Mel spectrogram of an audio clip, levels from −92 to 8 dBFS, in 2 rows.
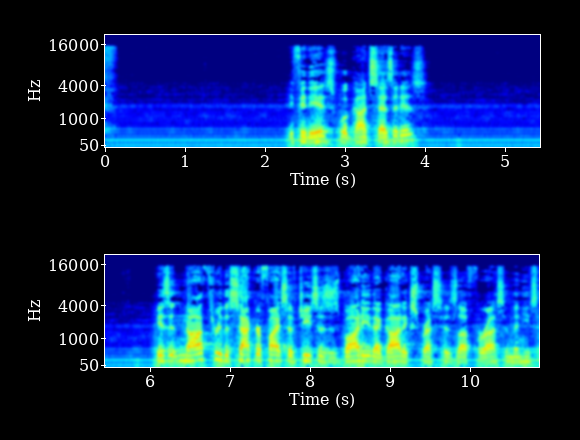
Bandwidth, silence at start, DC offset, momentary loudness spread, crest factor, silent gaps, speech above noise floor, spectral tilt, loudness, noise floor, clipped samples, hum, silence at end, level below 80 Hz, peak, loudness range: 15.5 kHz; 0 s; under 0.1%; 11 LU; 22 dB; none; 31 dB; -4 dB/octave; -27 LUFS; -58 dBFS; under 0.1%; 60 Hz at -50 dBFS; 0 s; -54 dBFS; -6 dBFS; 8 LU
